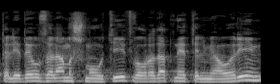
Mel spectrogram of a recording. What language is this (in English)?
Hebrew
